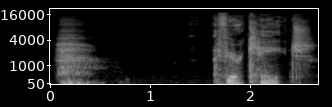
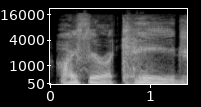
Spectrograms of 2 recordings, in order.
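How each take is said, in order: First: It is said in a deflated, subdued tone. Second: It is said in an angry, forceful tone. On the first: She is confronting her fear and feels beaten. "almost a deflated moment" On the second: She defiantly declares her fear. "sort of angry"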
